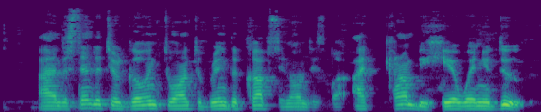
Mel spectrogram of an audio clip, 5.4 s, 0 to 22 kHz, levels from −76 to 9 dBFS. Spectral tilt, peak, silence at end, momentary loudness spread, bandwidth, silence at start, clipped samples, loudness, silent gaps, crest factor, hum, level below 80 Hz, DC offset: -5 dB/octave; -2 dBFS; 0.2 s; 8 LU; 16 kHz; 0.4 s; under 0.1%; -19 LUFS; none; 16 dB; none; -62 dBFS; under 0.1%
